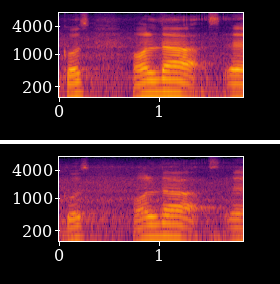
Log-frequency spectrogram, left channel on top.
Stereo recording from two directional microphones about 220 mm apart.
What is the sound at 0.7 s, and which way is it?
Speech, 45° left (ahead or behind).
